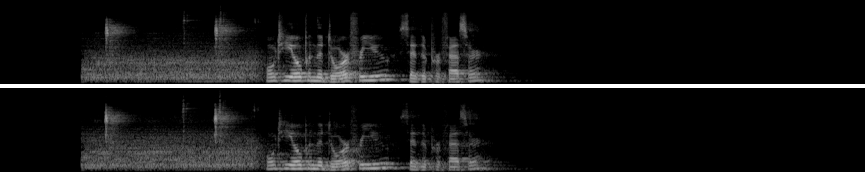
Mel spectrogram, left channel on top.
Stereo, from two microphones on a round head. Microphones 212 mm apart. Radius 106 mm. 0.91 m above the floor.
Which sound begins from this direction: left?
A man speaking, at 2.7 s.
